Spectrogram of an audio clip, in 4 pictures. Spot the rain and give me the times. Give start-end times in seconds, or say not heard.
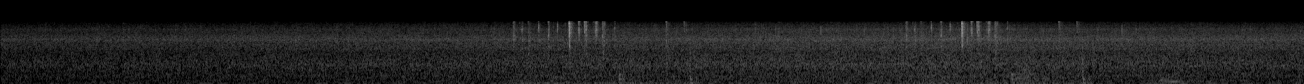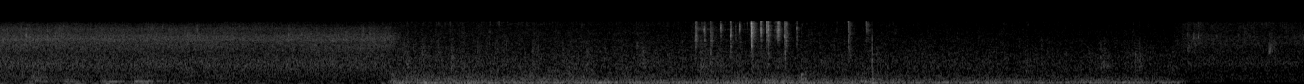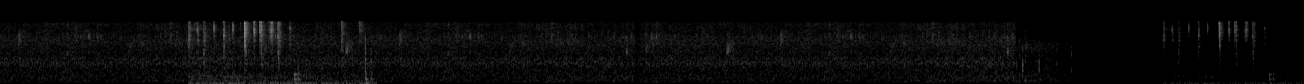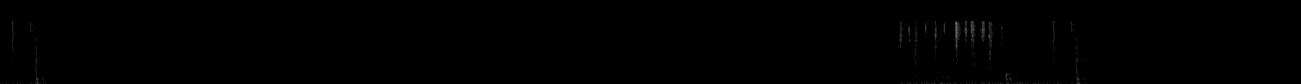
0.0-37.0.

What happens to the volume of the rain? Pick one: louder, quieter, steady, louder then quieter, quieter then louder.
quieter.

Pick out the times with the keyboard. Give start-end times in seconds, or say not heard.
5.1-7.0, 9.1-10.8, 19.9-21.8, 27.9-29.8, 37.7-39.5, 48.1-49.9.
